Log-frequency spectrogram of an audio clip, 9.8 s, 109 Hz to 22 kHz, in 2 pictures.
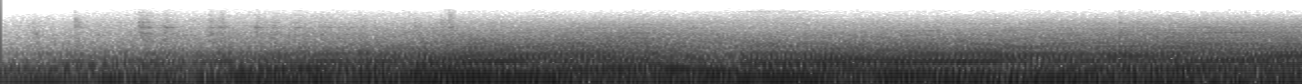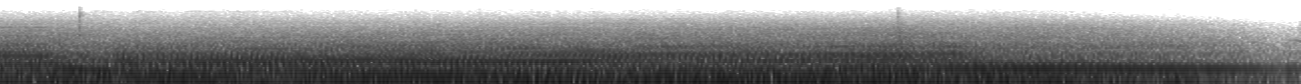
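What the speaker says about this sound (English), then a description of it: "full throttle launches from a standstill are accompanied by no wheel spin as the wheels take grip" A 2015 Hyundai Genesis 3.8 with all-wheel drive launches from a standstill at full throttle and pulls hard through several upshifts. The engine note climbs, dips at each gear change and climbs again, loud and close, with no voices.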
